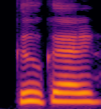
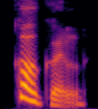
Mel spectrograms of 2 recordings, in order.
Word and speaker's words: Google: The company Google, pronounced as Google, not Goggle. So we'll use Google to conduct our research.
